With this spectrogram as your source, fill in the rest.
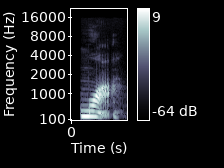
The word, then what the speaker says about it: moi: So like OI is like wa. Moi.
